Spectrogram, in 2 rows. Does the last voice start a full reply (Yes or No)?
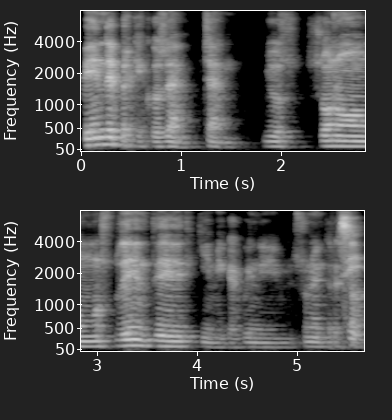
No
